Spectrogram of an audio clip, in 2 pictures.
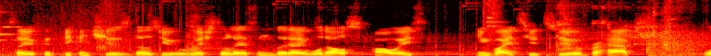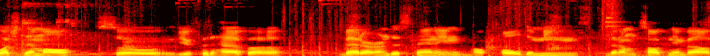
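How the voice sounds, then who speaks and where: With a non-native accent, a man speaks fairly slowly at a fairly low pitch in a monotone, flat intonation, over noticeable background noise. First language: not English. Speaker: video essayist. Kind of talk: monologue reflection.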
